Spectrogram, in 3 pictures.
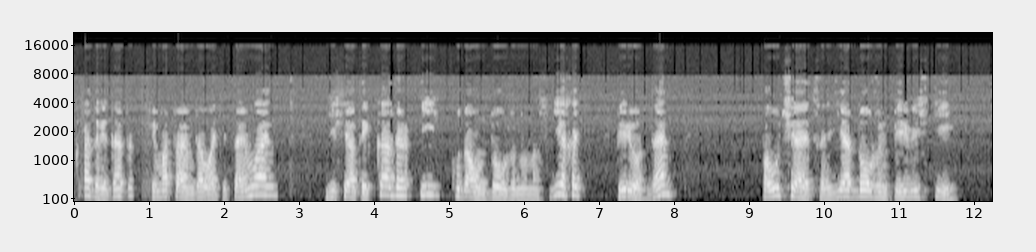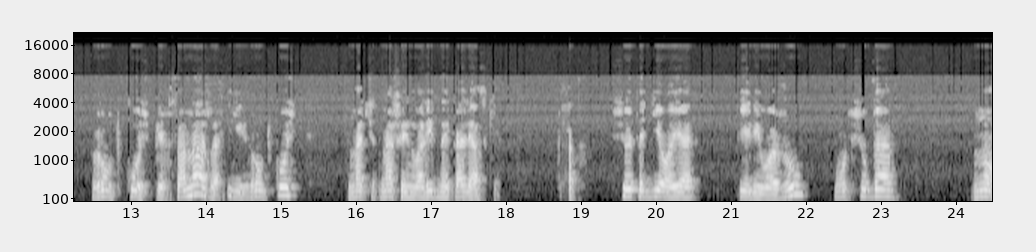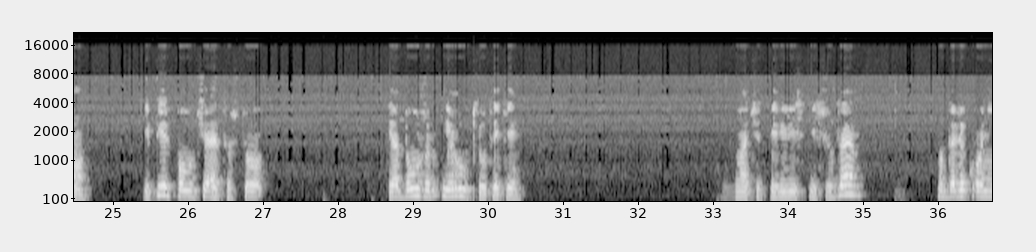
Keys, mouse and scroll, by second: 0.5 middle click, 2.4 middle click, 12.7-13.2 middle drag, 14.2 shift+click, 15.3 middle click, 17.4 KP_3, 19.3-23.0 drag, 25.5 click, 29.7 g, 34.0 r, 35.5 g.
